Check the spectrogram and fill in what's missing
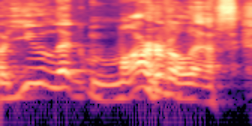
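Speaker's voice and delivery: loud, slow, drawn-out praise; lavish the words on him, stretching them; hammed-up compliment. Teller admiring a stranger's new jacket, hammed-up compliment.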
